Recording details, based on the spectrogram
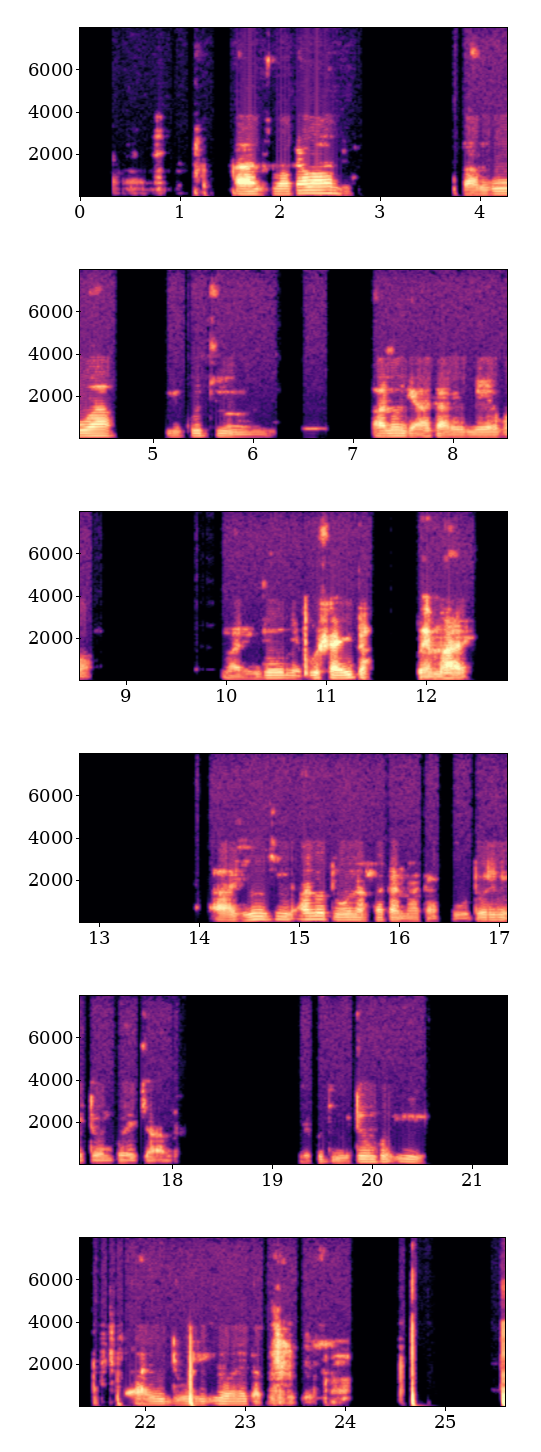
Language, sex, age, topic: Ndau, male, 36-49, health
